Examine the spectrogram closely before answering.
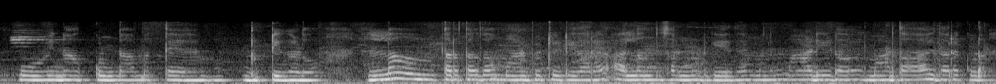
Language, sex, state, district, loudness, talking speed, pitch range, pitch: Kannada, female, Karnataka, Dharwad, -15 LUFS, 110 wpm, 200-215 Hz, 205 Hz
